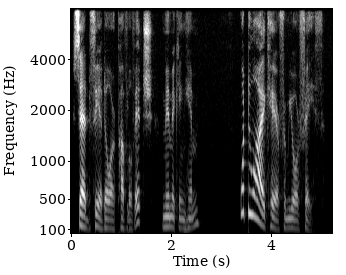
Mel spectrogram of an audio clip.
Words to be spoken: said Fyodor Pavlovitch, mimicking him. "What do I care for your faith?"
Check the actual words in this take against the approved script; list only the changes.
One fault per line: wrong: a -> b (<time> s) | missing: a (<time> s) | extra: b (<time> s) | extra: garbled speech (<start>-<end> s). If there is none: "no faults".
wrong: for -> from (4.2 s)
